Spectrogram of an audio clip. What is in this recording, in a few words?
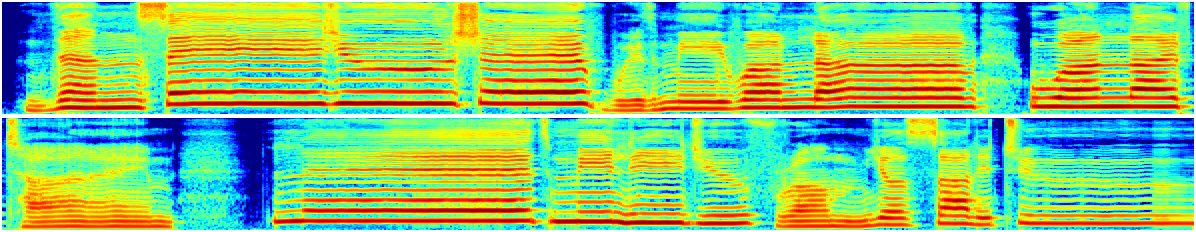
omni male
